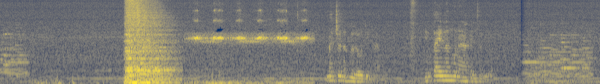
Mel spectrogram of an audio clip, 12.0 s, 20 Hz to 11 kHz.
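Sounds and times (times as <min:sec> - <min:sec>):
high-pitched chirping tone: 0:03.6 - 0:06.3.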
